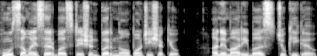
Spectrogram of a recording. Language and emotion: Gujarati, sad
